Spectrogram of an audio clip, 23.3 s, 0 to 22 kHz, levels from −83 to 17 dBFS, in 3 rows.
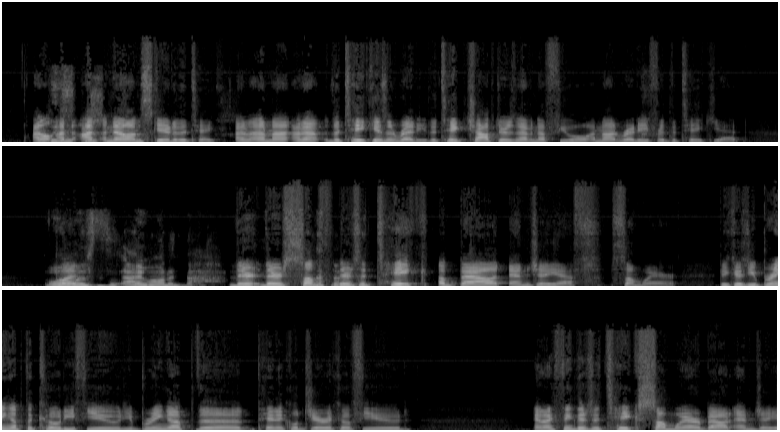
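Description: At 5.82 to 5.84 s, between "doesn't have enough fuel" and "I'm not ready for", and again at 9.19 s, short concealed packet loss drops about 10 ms of audio. The decoder extends the preceding sound to cover the gap, leaving a brief smear or wobble.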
